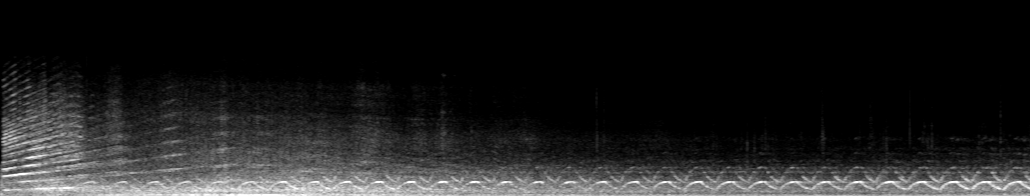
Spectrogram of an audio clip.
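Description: UK police sirens on yelp: a fast rising sweep in the first second, then a quick rising-and-falling warble about three times a second that grows stronger as the vehicles approach. A steady low hum runs underneath from about three seconds in.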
